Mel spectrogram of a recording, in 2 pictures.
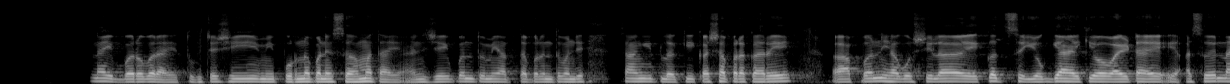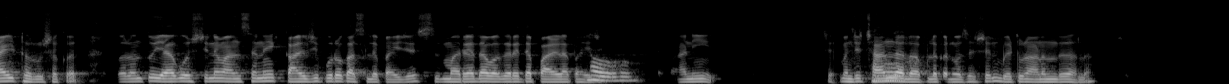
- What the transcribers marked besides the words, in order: tapping; other background noise; background speech; mechanical hum; static; in English: "कन्व्हर्सेशन"
- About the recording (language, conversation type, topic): Marathi, podcast, ऑनलाइन मैत्री खरंच असू शकते का?
- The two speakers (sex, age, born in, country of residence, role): female, 30-34, India, India, guest; male, 30-34, India, India, host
